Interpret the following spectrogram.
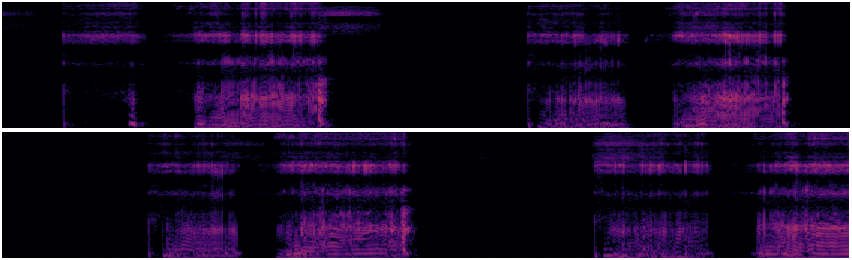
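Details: Pug asleep with its head resting on a person's arm, snoring loudly indoors: rough, rattling bursts in pairs, each cycle about every four seconds, with near silence between breaths.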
